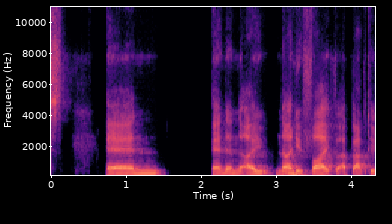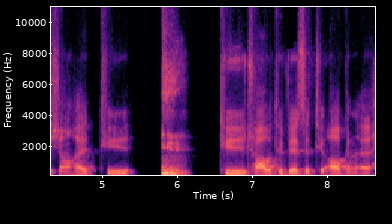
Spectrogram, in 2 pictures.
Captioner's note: coughs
